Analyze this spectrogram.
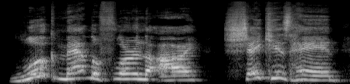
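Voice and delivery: each word spelled out slowly; slow and deliberate. Real, not acted. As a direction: lay it out slowly, like a lesson. Lecturing the coach on handshakes.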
